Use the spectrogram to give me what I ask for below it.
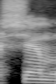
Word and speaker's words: Shem: mean that you're not from the Semitic or Shem line okay this is the linears of the symbol you pronounce this Shem for the years we said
